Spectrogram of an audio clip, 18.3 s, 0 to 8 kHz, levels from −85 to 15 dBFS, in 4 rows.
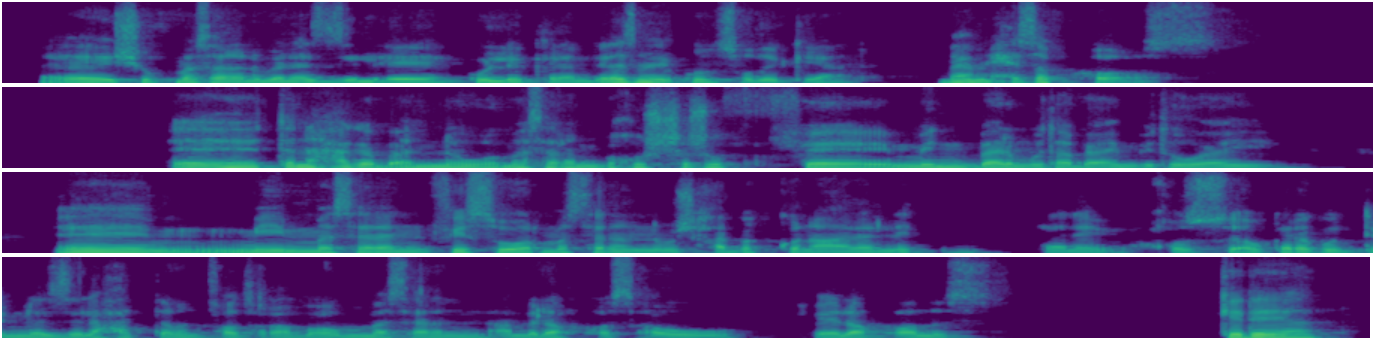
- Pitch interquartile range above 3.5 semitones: Yes, average, 3.9 semitones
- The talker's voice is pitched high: No, low, 115 Hz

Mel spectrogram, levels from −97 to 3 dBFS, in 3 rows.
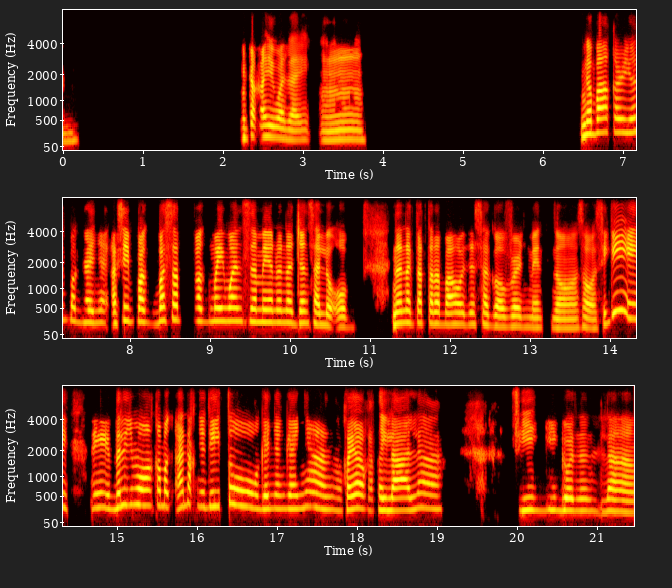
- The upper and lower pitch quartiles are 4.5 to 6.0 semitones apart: Yes, average, 5.0 semitones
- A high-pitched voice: Yes, high, 230 Hz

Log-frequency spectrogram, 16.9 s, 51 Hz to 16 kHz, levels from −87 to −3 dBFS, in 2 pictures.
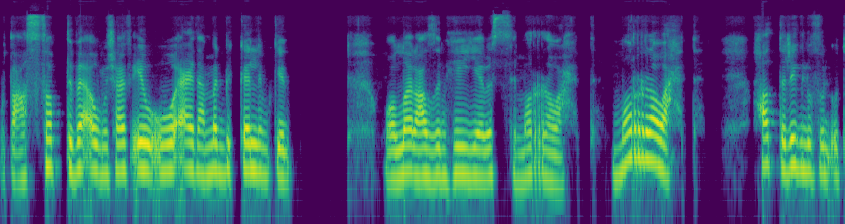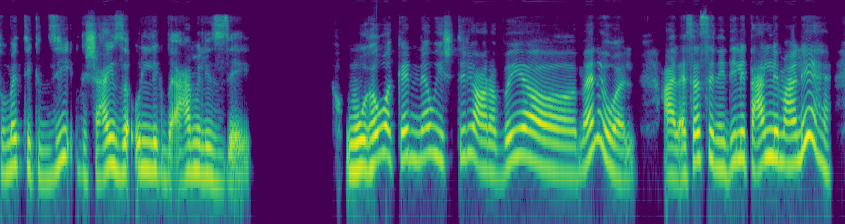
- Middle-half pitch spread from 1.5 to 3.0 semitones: No, average, 4.6 semitones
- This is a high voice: Yes, high, 200 Hz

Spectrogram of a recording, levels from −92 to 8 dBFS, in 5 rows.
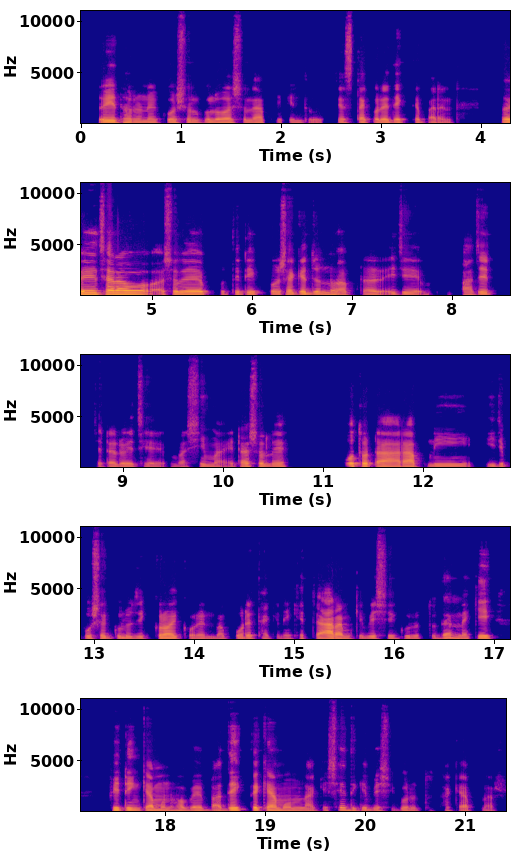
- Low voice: Yes, low, 125 Hz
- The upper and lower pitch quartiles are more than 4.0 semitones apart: No, average, 3.3 semitones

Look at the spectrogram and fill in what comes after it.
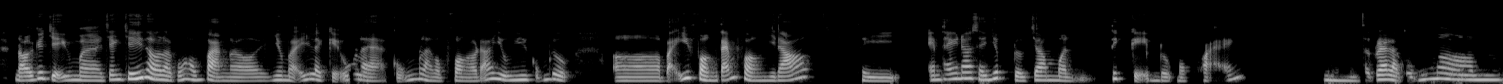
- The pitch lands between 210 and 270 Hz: No, high, 200 Hz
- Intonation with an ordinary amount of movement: Yes, average, 4.0 semitones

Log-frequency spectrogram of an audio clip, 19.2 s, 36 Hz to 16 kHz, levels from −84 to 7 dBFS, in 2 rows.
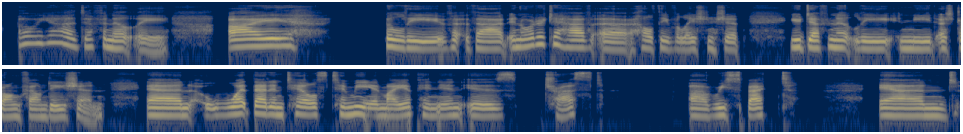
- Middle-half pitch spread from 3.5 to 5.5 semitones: No, average, 2.8 semitones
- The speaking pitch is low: No, high, 190 Hz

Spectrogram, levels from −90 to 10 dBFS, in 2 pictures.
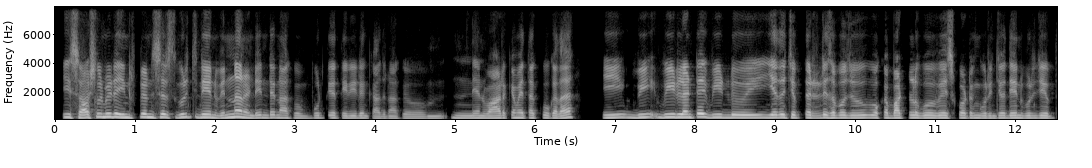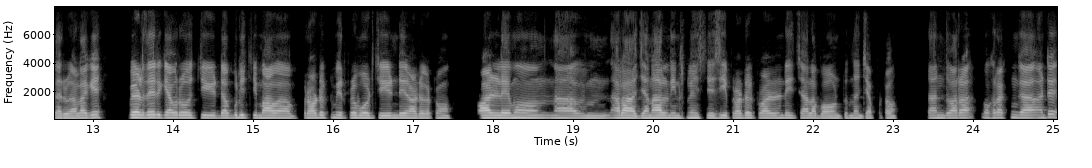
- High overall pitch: No, medium, 170 Hz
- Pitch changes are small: Yes, narrow, 2.2 semitones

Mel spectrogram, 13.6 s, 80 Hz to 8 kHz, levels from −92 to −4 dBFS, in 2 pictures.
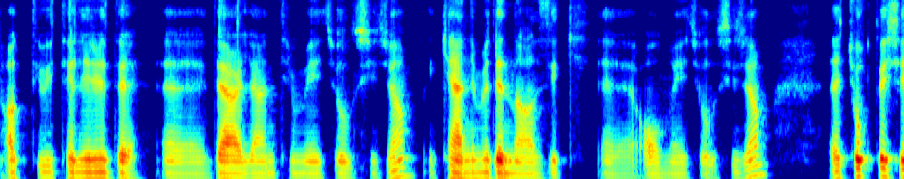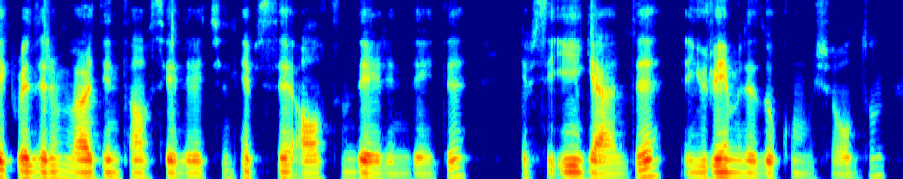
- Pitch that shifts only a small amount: Yes, narrow, 2.0 semitones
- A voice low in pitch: Yes, low, 100 Hz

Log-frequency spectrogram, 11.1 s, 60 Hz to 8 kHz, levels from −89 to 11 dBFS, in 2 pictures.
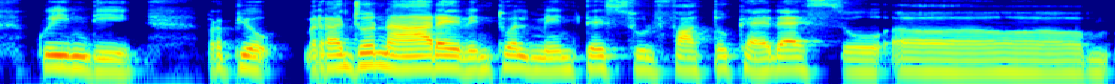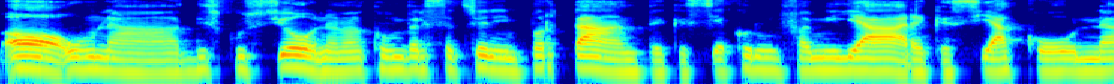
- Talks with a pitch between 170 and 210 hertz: No, medium, 140 Hz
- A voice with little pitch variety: No, average, 3.1 semitones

